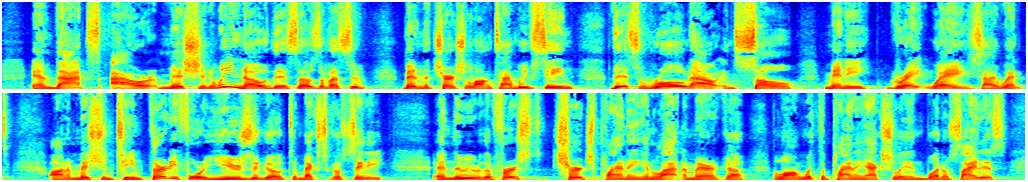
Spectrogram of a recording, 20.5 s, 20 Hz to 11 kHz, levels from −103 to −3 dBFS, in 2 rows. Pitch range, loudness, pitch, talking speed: 150-190 Hz, -16 LUFS, 170 Hz, 170 wpm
